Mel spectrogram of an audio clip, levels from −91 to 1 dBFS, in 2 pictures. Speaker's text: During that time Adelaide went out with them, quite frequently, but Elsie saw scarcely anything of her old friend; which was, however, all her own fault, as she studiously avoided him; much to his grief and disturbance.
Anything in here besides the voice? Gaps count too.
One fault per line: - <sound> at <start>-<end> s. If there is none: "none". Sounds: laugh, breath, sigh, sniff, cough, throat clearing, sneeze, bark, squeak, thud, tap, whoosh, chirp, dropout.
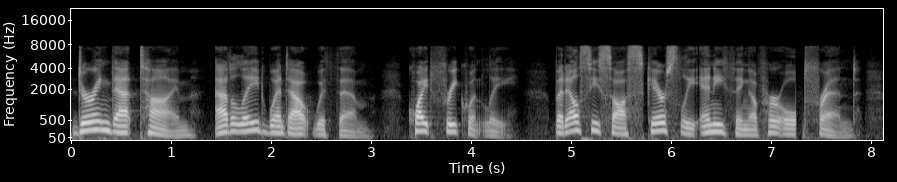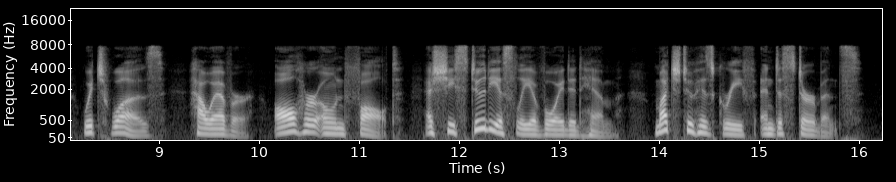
- dropout at 7.2-7.3 s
